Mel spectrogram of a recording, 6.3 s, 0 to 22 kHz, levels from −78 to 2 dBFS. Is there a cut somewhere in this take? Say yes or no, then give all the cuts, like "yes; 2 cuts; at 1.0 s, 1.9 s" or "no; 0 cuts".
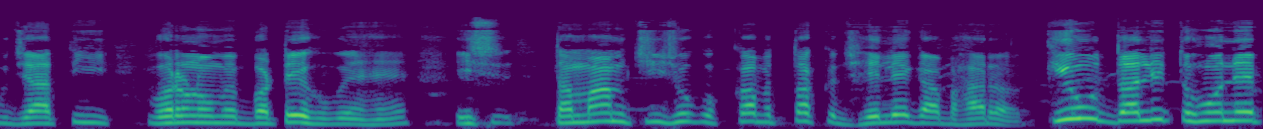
yes; 1 cut; at 5.1 s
